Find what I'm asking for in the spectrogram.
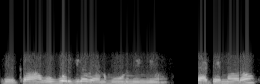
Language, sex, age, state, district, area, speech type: Tamil, female, 45-60, Tamil Nadu, Thoothukudi, rural, conversation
